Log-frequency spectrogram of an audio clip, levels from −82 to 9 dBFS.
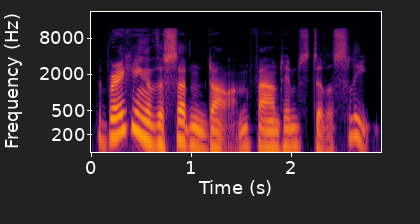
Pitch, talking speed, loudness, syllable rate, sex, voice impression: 135 Hz, 205 wpm, -18 LUFS, 4.9 syllables/s, male, masculine, middle-aged, tensed, slightly powerful, hard, slightly muffled, intellectual, calm, slightly mature, slightly wild, slightly strict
